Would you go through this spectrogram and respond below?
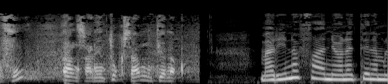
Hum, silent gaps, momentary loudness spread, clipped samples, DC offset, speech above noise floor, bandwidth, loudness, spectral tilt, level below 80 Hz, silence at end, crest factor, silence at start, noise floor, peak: none; none; 9 LU; under 0.1%; under 0.1%; 30 dB; 11.5 kHz; -19 LUFS; -3 dB/octave; -58 dBFS; 0 s; 14 dB; 0 s; -49 dBFS; -4 dBFS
